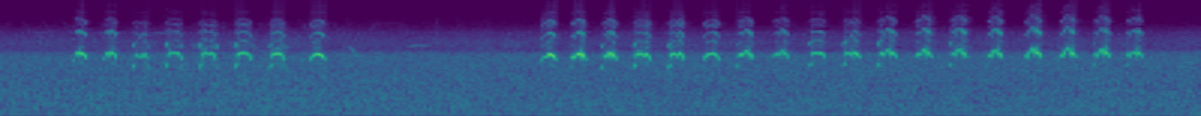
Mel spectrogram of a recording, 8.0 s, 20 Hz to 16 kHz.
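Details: Osprey calling at the Hellgate nest, Montana, 16 June 2013, during stick delivery and a changeover between the pair: a run of eight piercing whistled chirps, a short pause, then a longer, louder string of about fifteen rapid chirps, with constant background hum.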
